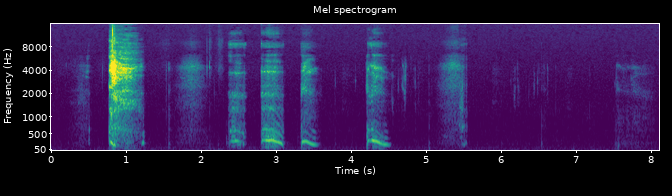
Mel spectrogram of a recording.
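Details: Person with asthma during a real attack, somewhat exaggerated for a roleplay voice recording, pulse oximeter in use: bursts of harsh coughing with throat clearing and strained gasps between; asthmatic cough.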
